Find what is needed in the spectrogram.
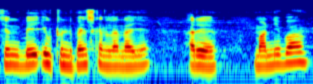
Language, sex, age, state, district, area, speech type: Bodo, male, 18-30, Assam, Baksa, rural, spontaneous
